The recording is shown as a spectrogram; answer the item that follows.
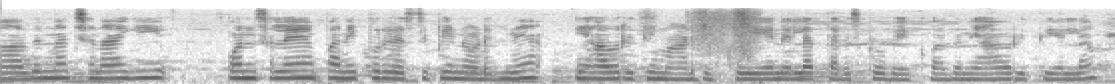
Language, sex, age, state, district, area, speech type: Kannada, female, 18-30, Karnataka, Koppal, urban, spontaneous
